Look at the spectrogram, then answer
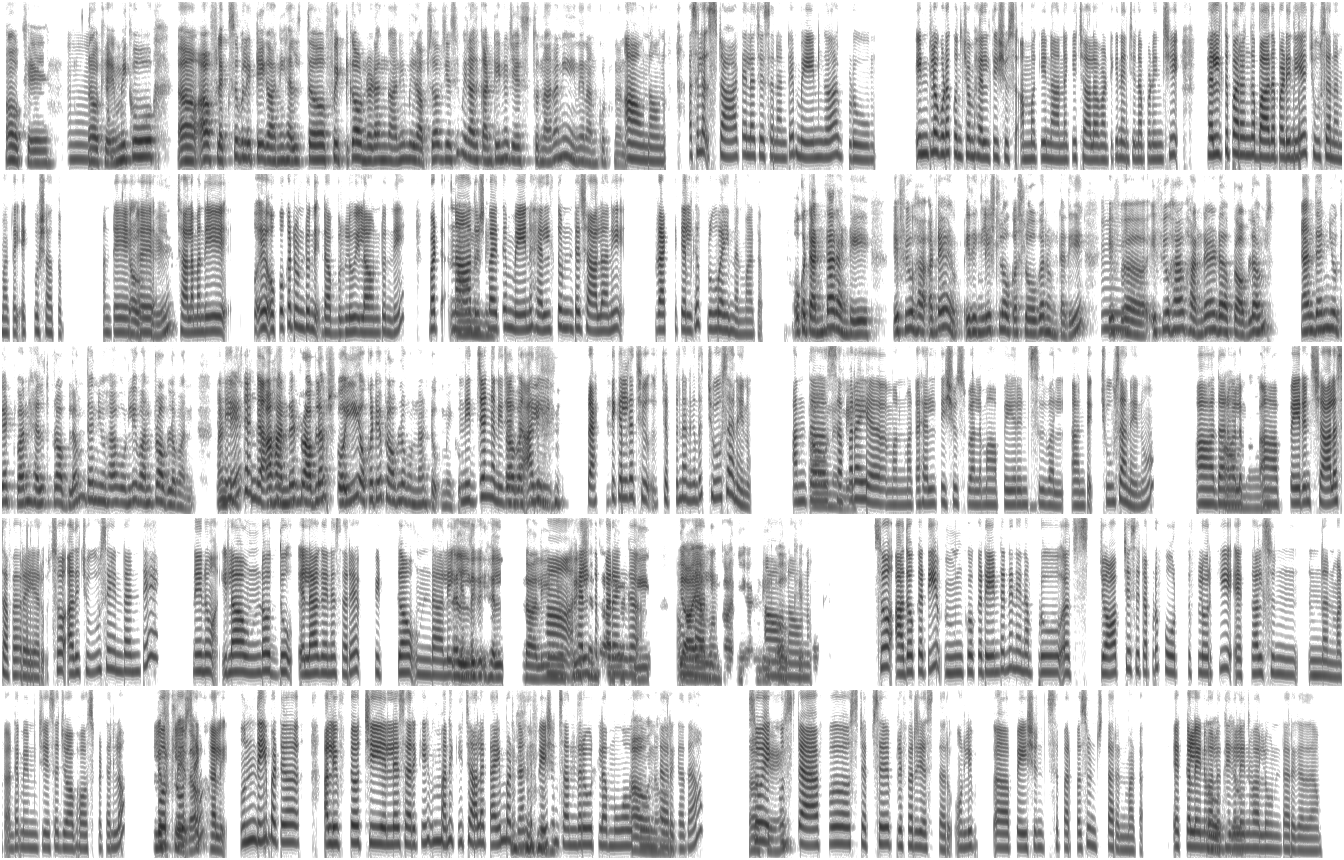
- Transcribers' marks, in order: in English: "ఫ్లెక్సిబిలిటీగాని, హెల్త్ ఫిట్‌గా"; other background noise; in English: "అబ్జర్వ్"; in English: "కంటిన్యూ"; in English: "స్టార్ట్"; in English: "మెయిన్‍గా"; in English: "హెల్త్ ఇష్యూస్"; in English: "బట్"; in English: "మెయిన్ హెల్త్"; in English: "ప్రాక్టికల్‍గా ప్రూవ్"; in English: "ఇఫ్ యు హావ్"; in English: "స్లోగన్"; in English: "ఇఫ్"; in English: "ఇఫ్ యు హావ్ హండ్రెడ్ ప్రాబ్లమ్స్ … ఓన్లీ వన్ ప్రాబ్లమ్"; laughing while speaking: "నిజంగా"; in English: "హండ్రెడ్ ప్రాబ్లమ్స్"; in English: "ప్రాబ్లమ్"; in English: "ప్రాక్టికల్‌గా"; laughing while speaking: "కాబట్టి"; in English: "సఫర్"; in English: "హెల్త్ ఇష్యూస్"; in English: "పేరెంట్స్"; in English: "పేరెంట్స్"; in English: "సఫర్"; in English: "సో"; in English: "ఫిట్‍గా"; in English: "హెల్త్‌కి హెల్త్"; in English: "సో"; in English: "ఫోర్త్ ఫ్లోర్‌కి"; in English: "ఫోర్ ఫ్లోర్స్"; in English: "బట్"; laughing while speaking: "మనకి చాలా టైం పడతది"; in English: "పేషెంట్స్"; laughing while speaking: "అవునవును"; in English: "మూవ్"; in English: "సో"; in English: "స్టాఫ్"; in English: "ప్రిఫర్"; in English: "ఓన్లీ"; in English: "పేషెంట్స్ పర్పస్"
- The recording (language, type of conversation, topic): Telugu, podcast, బిజీ రోజువారీ కార్యాచరణలో హాబీకి సమయం ఎలా కేటాయిస్తారు?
